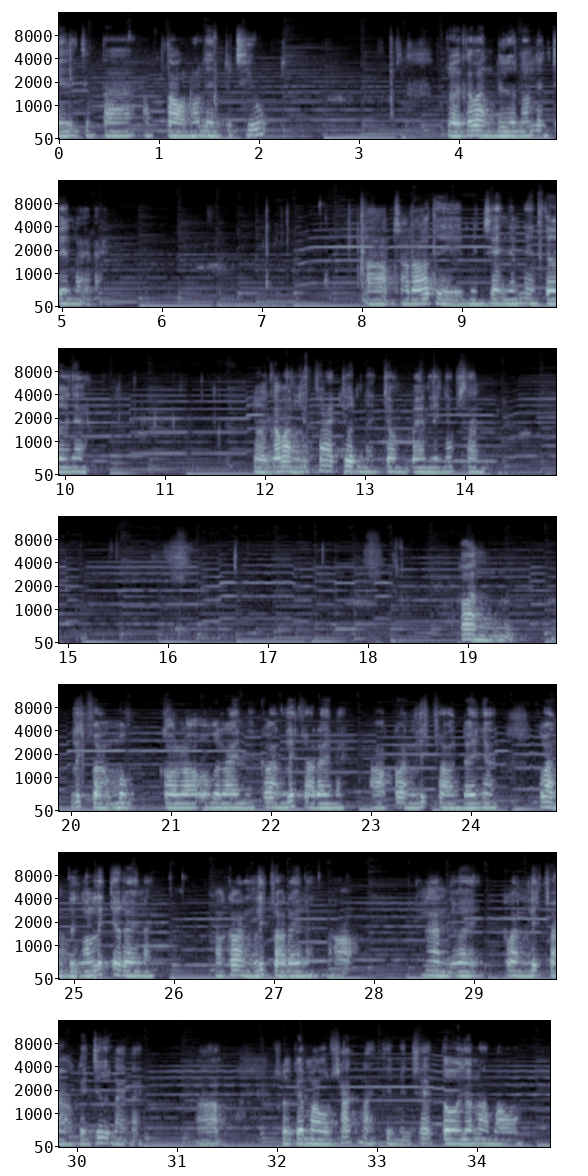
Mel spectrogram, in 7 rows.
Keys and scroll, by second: 9.7 Return.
